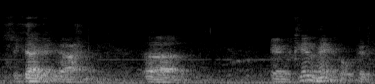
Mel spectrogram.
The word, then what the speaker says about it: Chicago: That's the proper pronunciation, by the way, Chicago. Chicago.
